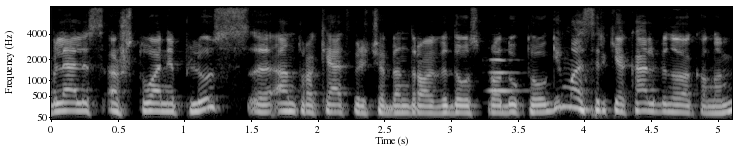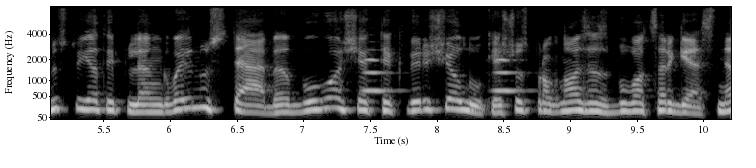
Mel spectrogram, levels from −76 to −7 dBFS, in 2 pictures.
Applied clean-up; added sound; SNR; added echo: none; Wind instrument, woodwind instrument; 9 dB; none.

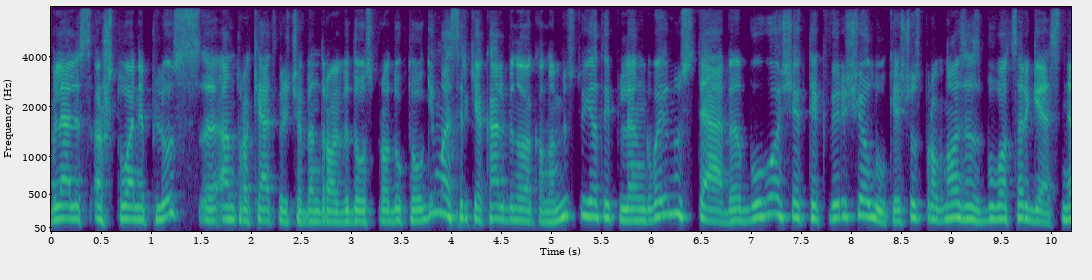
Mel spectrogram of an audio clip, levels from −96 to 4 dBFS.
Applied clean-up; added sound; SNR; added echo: none; none; none; none.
